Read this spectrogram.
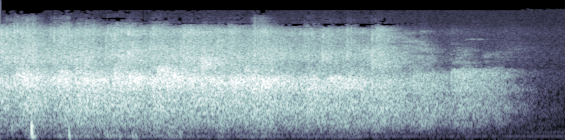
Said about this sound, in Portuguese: Aplausos para ele, para Jesus.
